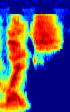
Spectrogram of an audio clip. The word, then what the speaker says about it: Weis: So, I just moved to Pennsylvania recently, and I don't know if you guys know these supermarkets called, it's called Weiss, but it's spelled Weis S.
